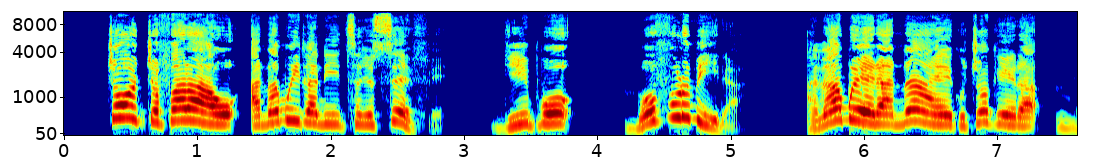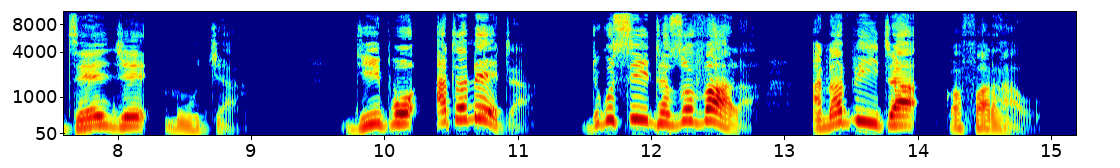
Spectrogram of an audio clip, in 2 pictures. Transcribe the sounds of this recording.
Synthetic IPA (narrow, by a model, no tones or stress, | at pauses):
t͡ʃɔnt͡ʃɔfaɾaɔanamwitanit͡sajɔsɛfɛ̰ | ndipɔ | mɔfulumiɾa̰ | anaɓwɛɾanajɛkut͡ʃɔk̬ɛɾam̩d͡zɛnd͡ʒɛmuːd͡ʒa̰ | ndipɔatamɛta̰ | ndikusintʰazɔvala̰ː | napitakwafaɾa̰ːɔ̰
